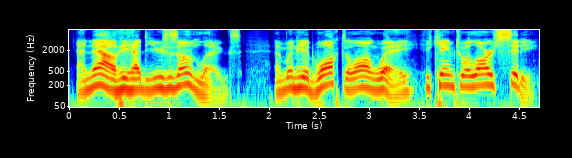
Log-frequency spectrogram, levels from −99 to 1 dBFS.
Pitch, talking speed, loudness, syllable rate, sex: 160 Hz, 295 wpm, -19 LUFS, 6.4 syllables/s, male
